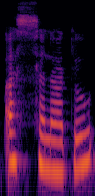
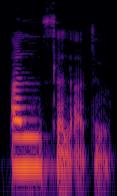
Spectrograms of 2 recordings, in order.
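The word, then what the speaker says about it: الصلاة: this l this lamb so we have a salatu and not al salatu okay so we have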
